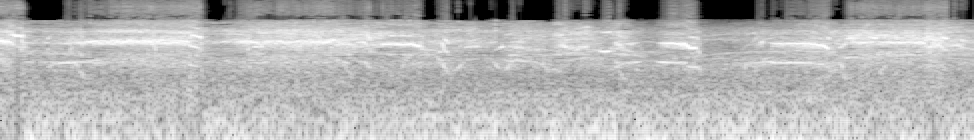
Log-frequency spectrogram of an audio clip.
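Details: Peregrine falcon chicks in Madrid, Spain, begging loudly as the female brings a small bird mid-morning; harsh, squealing wails with strong harmonics, in overlapping calls that come in long, near-continuous bursts over a low background rumble.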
